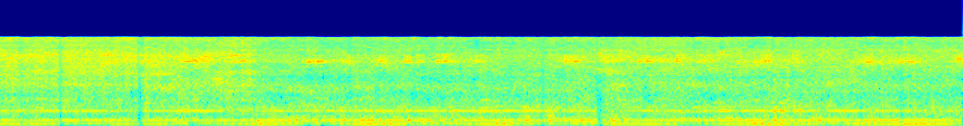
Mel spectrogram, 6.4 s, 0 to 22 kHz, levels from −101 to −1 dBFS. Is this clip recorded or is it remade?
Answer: remade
